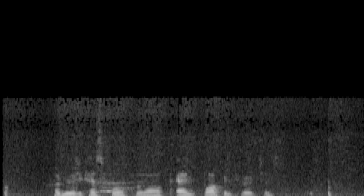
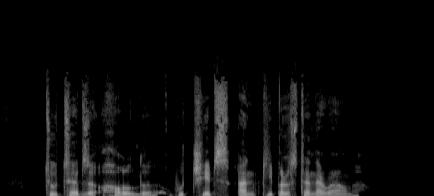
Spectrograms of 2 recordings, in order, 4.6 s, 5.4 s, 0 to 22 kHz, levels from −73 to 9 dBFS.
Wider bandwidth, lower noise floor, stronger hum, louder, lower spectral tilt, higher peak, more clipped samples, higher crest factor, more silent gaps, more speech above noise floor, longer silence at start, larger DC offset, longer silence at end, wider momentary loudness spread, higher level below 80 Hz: second, 11.5 kHz vs 15 kHz; second, -44 dBFS vs under -90 dBFS; neither; first, -21 LUFS vs -28 LUFS; first, -6.5 dB/octave vs -3.5 dB/octave; first, -2 dBFS vs -6 dBFS; neither; about the same, 20 dB vs 24 dB; neither; second, 24 dB vs over 62 dB; second, 0.05 s vs 0.6 s; neither; second, 0.15 s vs 0.9 s; first, 22 LU vs 13 LU; first, -48 dBFS vs -68 dBFS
